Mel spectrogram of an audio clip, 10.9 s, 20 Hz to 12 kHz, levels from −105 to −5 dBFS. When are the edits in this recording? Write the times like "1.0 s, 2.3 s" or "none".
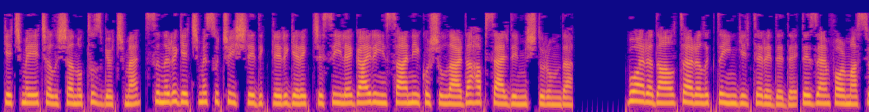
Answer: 1.3 s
